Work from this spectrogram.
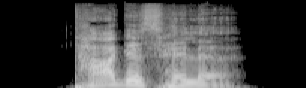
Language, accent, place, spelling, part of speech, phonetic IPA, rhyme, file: German, Germany, Berlin, tageshelle, adjective, [ˈtaːɡəsˈhɛlə], -ɛlə, De-tageshelle.ogg
- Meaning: inflection of tageshell: 1. strong/mixed nominative/accusative feminine singular 2. strong nominative/accusative plural 3. weak nominative all-gender singular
